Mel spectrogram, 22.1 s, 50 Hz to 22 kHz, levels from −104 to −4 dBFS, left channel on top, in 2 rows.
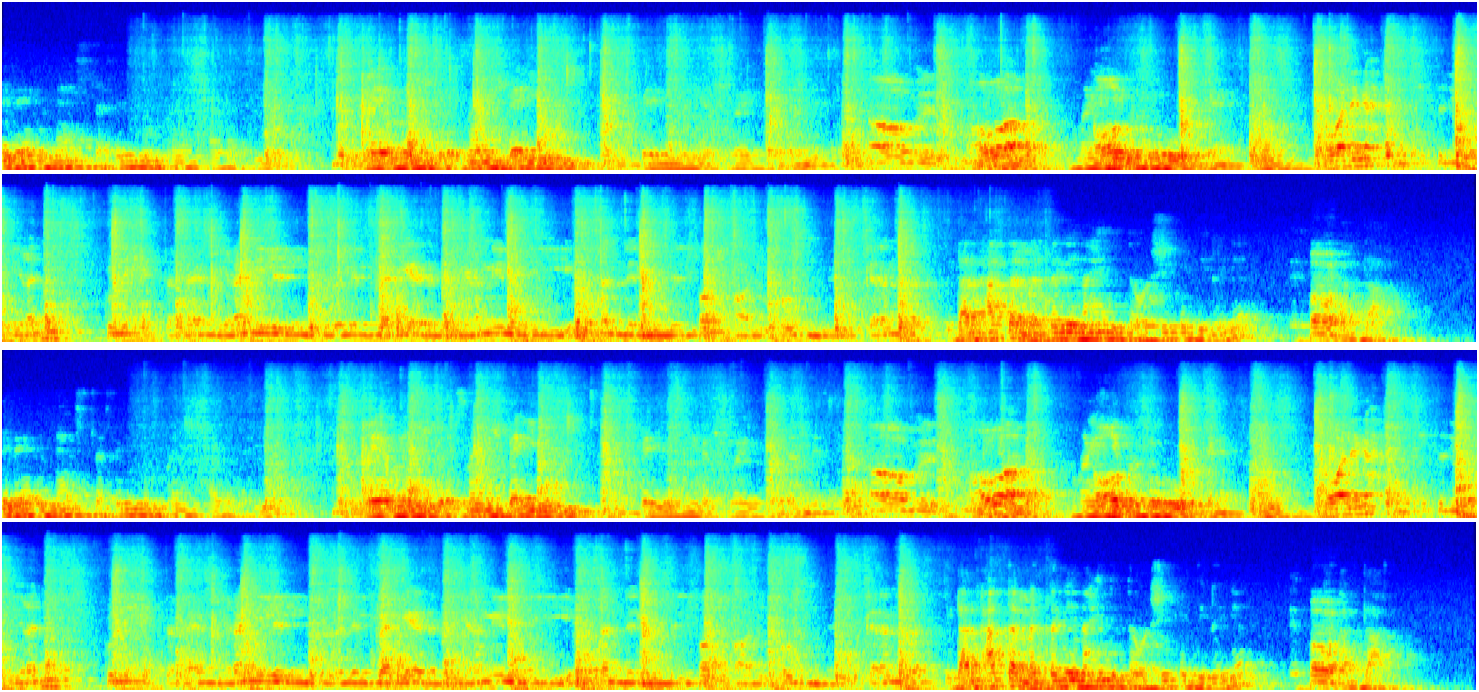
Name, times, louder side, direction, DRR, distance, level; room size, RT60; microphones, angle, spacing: voice 1, 0.0-2.2 2.6-6.5 7.3-7.7 8.1-9.6 18.1-20.4 20.7-21.5, equal, 70° right, 0 dB, 1.4 m, -24 dB
sound 1, 1.3-1.6 2.0-5.5 5.7-6.7 7.0-7.8 8.5-9.1 9.4-18.1 18.9-19.0, left 1 dB, 35° left, 1.6 m, -31 dB
voice 2, 6.5-7.7 8.2-8.5 9.9-11.5 11.8-18.0 20.9-21.1, equal, 10° left, 0 dB, 0.9 m, -27 dB
8.3 x 3.0 x 4.6 m, 0.70 s
head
